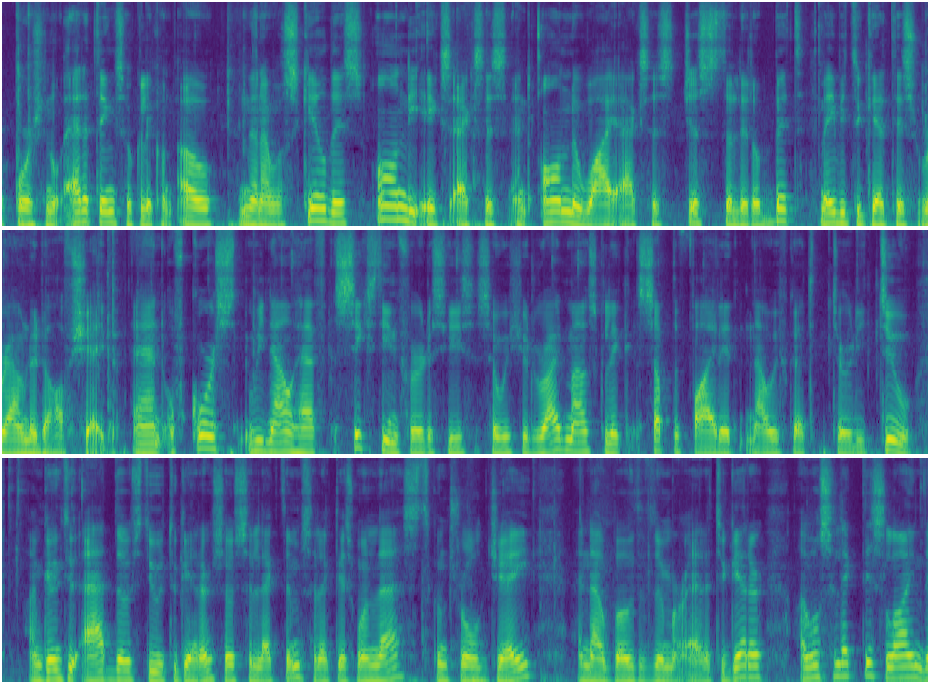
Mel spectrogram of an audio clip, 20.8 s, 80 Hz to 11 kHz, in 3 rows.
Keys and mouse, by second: 0.1 o, 3.1 s, 3.1 x, 3.3 s, 3.5 y, 6.5 Tab, 7.6 Tab, 7.8 2, 8.0 1, 10.2-11.8 right drag, 12.6 Tab, 13.0 middle click, 13.9 click, 14.4 shift+click, 16.9 ctrl+j, 17.6 middle click, 17.9 Tab.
